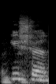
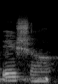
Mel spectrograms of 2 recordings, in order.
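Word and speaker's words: ईश: So But that's Isha, not Esha. That's Isha, like that's for Dwarka Dhish, Lord Krishna.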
